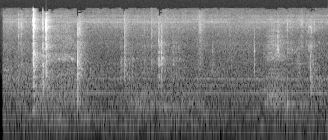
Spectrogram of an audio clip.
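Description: A few faint clicks and light taps over quiet room tone, the loudest in the first second: handling noise as the schematic printout and probe are moved.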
